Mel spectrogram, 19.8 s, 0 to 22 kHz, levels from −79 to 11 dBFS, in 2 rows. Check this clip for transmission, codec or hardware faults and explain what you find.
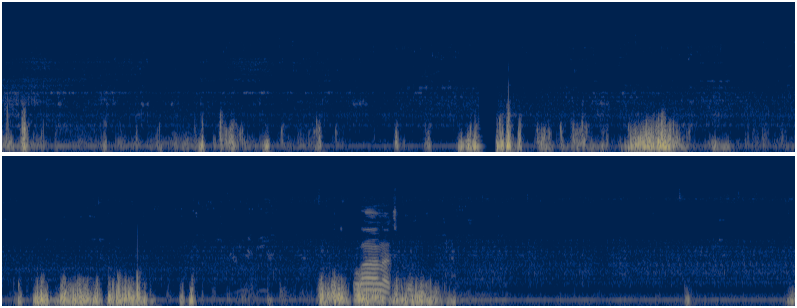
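One fault stands out, a long network dropout from 5.95 to 6.19 s. The last sound is stretched into a fading buzz or hiss for about 0.2 s, then roughly 0.1 s of silence follows, and playback resumes with about 0.2 s of material simply gone. The likely cause is a stall in packet arrival that the receiver bridged with concealment until it gave up. Unlike a brief packet loss, the concealment here runs out and decays to silence, and the missing stretch is never recovered.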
